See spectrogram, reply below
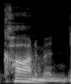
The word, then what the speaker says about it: Kahneman: Dr. Daniel, is it Kahneman? – Yes.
